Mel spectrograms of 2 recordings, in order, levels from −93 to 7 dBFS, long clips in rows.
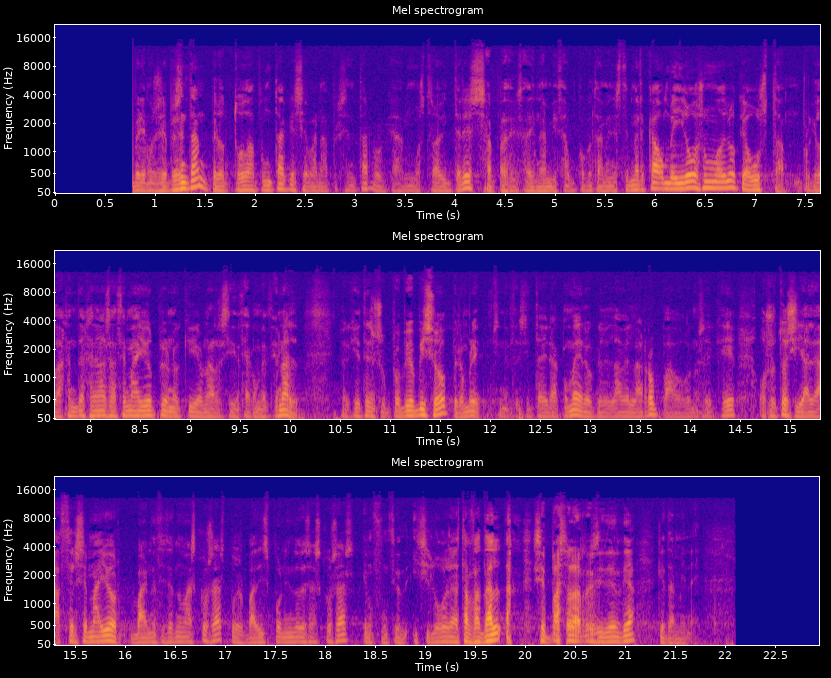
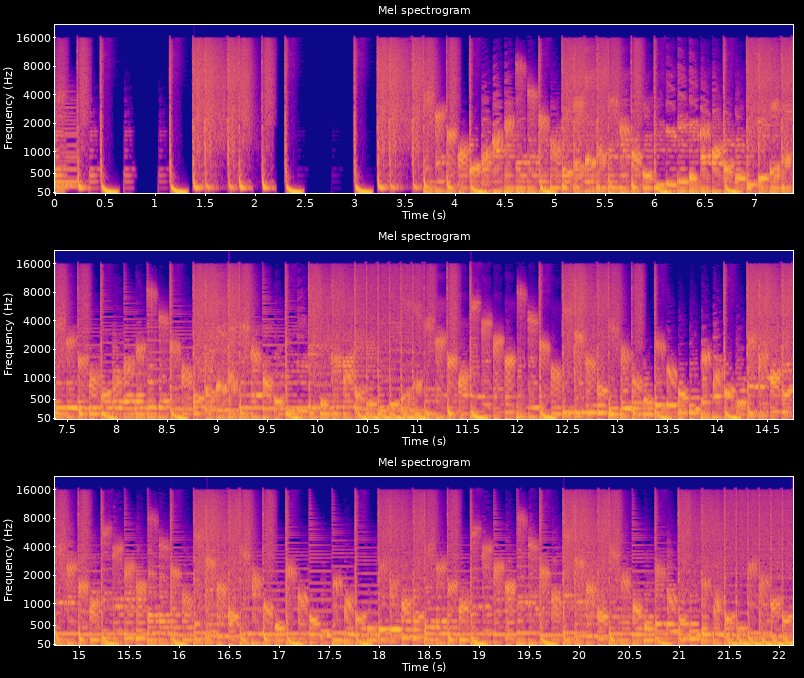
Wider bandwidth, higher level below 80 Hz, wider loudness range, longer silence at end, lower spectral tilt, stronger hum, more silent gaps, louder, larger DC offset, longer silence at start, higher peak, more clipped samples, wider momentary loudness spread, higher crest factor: second, 14 kHz vs 17 kHz; second, -46 dBFS vs -18 dBFS; first, 7 LU vs 2 LU; first, 0.85 s vs 0 s; first, -6.5 dB/octave vs -5 dB/octave; neither; second, none vs 0.84-1.04 s, 2.25-2.30 s, 2.55-2.75 s, 2.90-2.99 s; second, -25 LUFS vs -13 LUFS; second, under 0.1% vs 6%; first, 0.8 s vs 0 s; about the same, 0 dBFS vs 0 dBFS; neither; first, 15 LU vs 3 LU; first, 24 dB vs 12 dB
